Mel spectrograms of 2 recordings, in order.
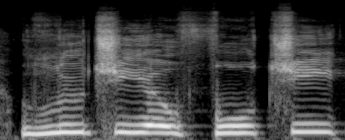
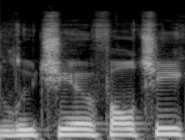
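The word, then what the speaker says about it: Lucio Fulci: Luchio Fulchi. Come on. Don't y'all have your Italian pronunciation down?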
